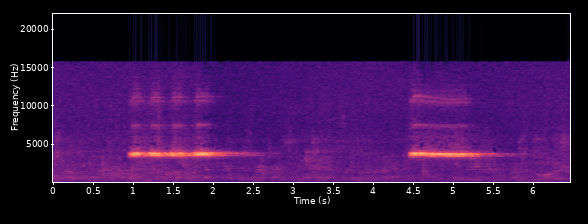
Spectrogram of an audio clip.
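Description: A whistle blows in short, shrill bursts.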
